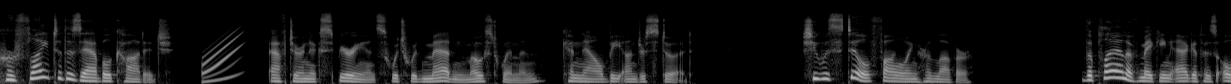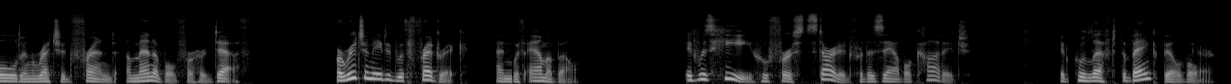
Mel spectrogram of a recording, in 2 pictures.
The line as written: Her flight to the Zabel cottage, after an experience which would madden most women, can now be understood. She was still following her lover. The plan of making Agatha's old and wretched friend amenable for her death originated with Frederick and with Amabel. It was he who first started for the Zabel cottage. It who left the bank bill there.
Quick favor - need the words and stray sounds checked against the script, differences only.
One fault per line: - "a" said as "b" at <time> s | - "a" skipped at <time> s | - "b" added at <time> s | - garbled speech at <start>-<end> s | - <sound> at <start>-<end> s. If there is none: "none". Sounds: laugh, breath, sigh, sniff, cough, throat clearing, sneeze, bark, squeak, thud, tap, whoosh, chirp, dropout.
- chirp at 2.0-2.5 s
